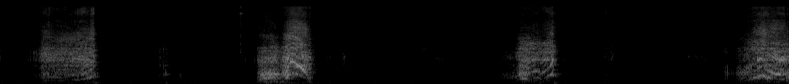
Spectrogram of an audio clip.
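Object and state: Zipper on a woven fabric pouch.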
